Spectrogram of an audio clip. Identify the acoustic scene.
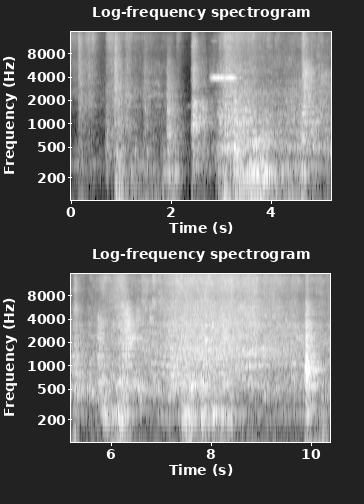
restroom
